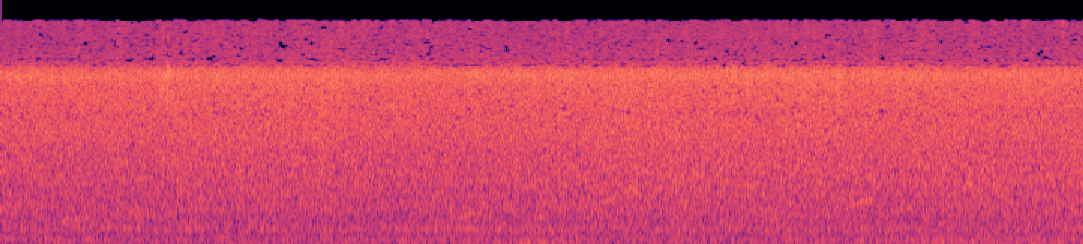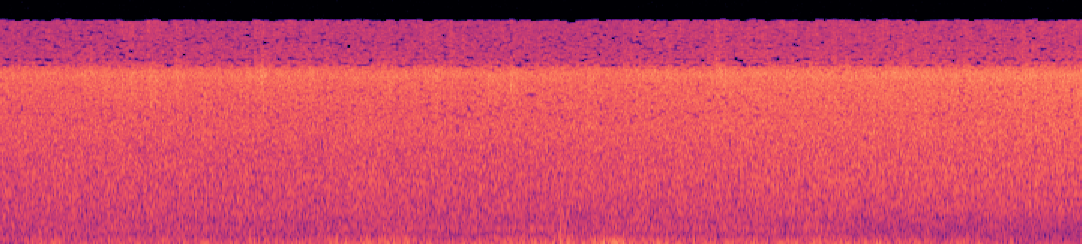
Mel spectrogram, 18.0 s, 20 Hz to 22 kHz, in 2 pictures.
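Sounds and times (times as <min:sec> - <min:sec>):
heavy rain hissing: 0:00.0 - 0:18.0
low wind gusts: 0:00.0 - 0:18.0.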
